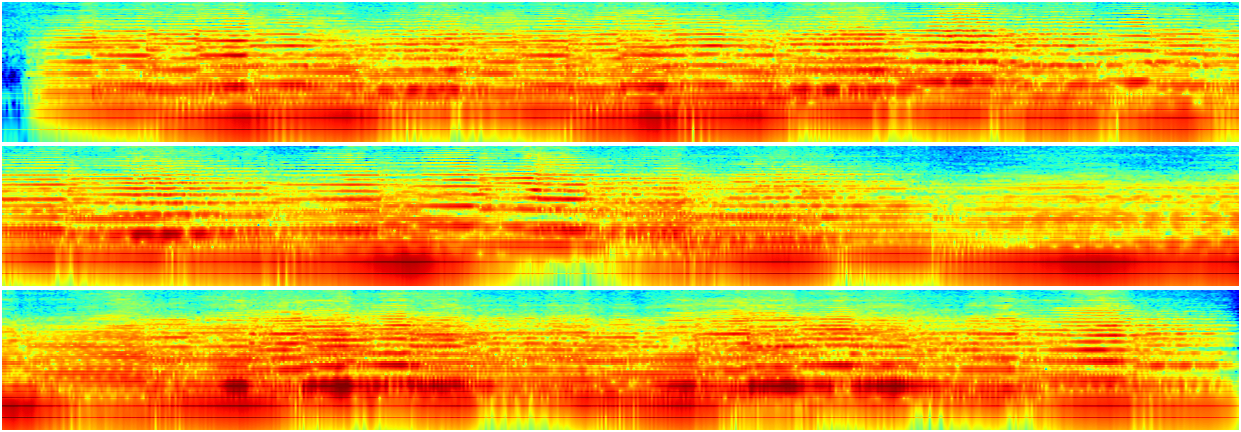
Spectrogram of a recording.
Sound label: Slovakian Song, Duos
